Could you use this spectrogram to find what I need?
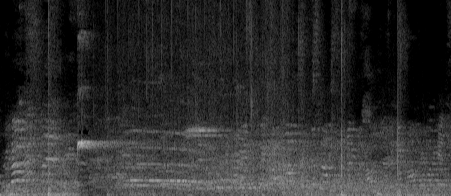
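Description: A volleyball thumps off hands and the floor.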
